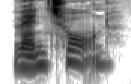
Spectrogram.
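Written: VANDTÅRNET

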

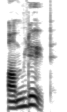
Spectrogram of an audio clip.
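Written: omløb

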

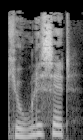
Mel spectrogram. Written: kjolesæt

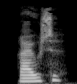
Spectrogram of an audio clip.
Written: revse

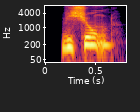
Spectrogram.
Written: VISIONEN

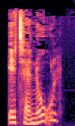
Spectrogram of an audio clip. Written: ætanol

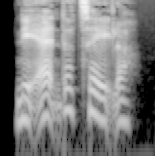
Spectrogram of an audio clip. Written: homo

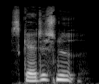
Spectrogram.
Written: skattesnyd

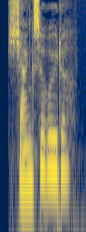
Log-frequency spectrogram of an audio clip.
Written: chancerytter

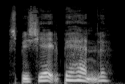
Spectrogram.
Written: specialbehandle

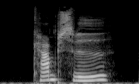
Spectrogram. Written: kampsvede

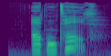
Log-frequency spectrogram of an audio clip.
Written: attentat

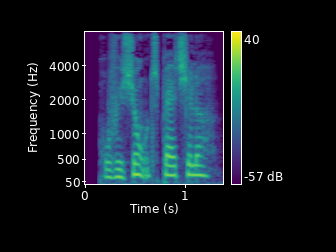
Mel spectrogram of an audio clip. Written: professionsbachelor

